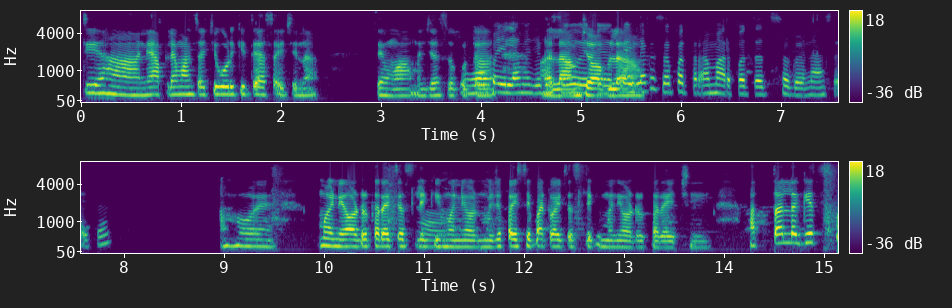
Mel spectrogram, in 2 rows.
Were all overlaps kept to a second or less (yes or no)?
yes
